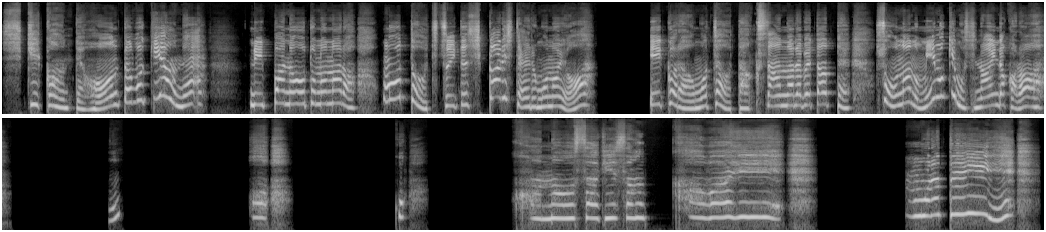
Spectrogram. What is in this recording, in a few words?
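DIALOGUE Japanese; UMP45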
